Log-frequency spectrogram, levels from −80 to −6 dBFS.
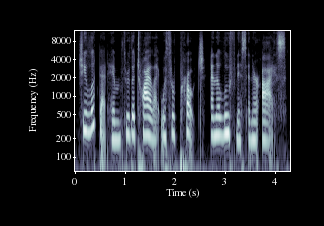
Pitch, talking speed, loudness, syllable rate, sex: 220 Hz, 195 wpm, -20 LUFS, 4.7 syllables/s, female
